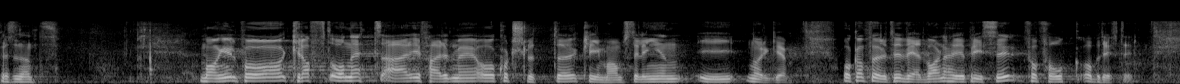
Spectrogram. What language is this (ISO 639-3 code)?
nor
